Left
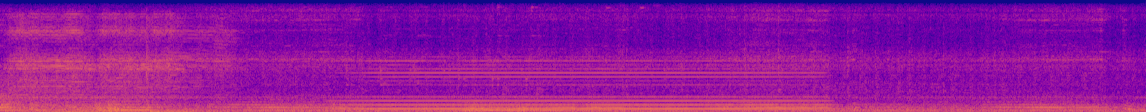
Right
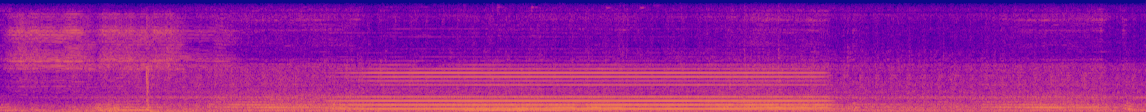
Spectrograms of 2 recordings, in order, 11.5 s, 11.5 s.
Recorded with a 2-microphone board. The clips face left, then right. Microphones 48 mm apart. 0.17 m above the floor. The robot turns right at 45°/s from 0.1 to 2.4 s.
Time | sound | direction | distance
0.0 | an engine running | 130° left | ?
1.5 | a thud | 50° right (ahead or behind) | ?
3.2 | a violin | 65° right (ahead or behind) | ?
